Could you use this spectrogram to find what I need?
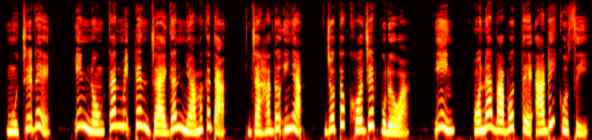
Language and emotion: Santali, happy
